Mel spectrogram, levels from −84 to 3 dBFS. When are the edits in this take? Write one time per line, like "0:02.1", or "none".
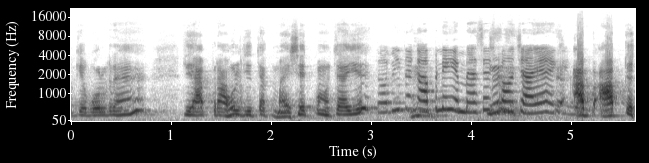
none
